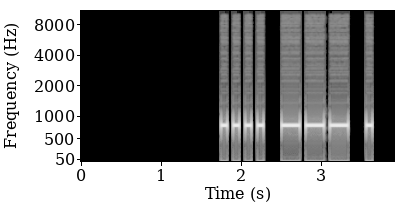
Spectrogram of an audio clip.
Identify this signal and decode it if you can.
Morse code, heard as a keyed tone, about 16 wpm, 800 Hz. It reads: HOE
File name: Alphabetical / Alphabetical mp3s / Hs @15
